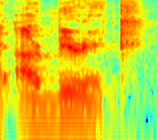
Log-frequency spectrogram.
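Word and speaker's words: ארביריק: But one of them is this word that is I think you'd pronounce it probably arbirik. Arbirik. Aleph, Reish, Beis, Yud, Reish, Yud, Kuf. That's the word that Rabbi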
